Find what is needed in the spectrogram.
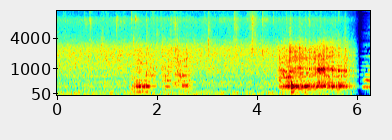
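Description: Steady rain falling on a hard surface, with scattered drips. Faint pitched voices sound in the distance, once midway and again near the end.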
